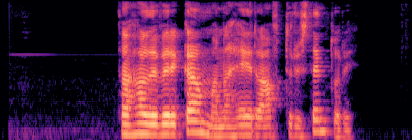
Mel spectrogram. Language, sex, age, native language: Icelandic, female, 50-59, Icelandic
